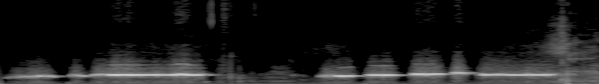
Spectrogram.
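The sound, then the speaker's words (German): A person whistles to imitate crowd whistling at a football stadium in Hannover when a substitution is announced. Two clear phrases of sustained mid-high notes with small pitch slides are separated by a short pause. “wenn im Stadion in Hannover, wenn Wechsel über die Anzeige angekündigt wird, dass kurz das Gepfeife”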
